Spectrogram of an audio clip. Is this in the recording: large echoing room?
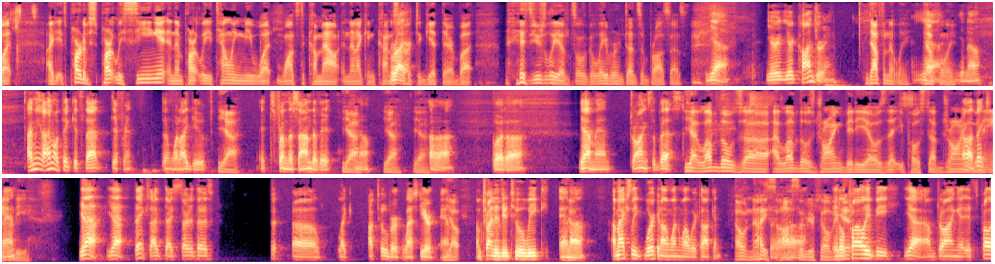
no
